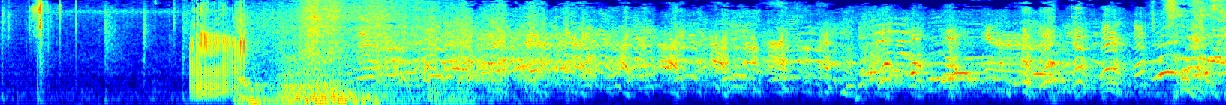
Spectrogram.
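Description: A fart sound effect starting suddenly about a second in and lasting a couple of seconds, followed by a crowd laughing, a laugh track, that carries on steadily.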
